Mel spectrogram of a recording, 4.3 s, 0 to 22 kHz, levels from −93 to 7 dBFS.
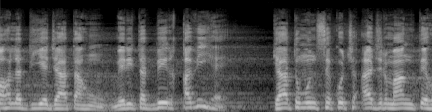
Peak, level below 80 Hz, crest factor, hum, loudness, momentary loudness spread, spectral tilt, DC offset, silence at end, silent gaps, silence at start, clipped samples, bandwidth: -2 dBFS; -60 dBFS; 20 dB; none; -21 LUFS; 6 LU; -3.5 dB/octave; under 0.1%; 0 s; none; 0 s; under 0.1%; 15 kHz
